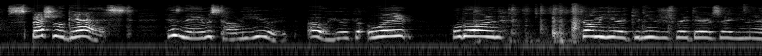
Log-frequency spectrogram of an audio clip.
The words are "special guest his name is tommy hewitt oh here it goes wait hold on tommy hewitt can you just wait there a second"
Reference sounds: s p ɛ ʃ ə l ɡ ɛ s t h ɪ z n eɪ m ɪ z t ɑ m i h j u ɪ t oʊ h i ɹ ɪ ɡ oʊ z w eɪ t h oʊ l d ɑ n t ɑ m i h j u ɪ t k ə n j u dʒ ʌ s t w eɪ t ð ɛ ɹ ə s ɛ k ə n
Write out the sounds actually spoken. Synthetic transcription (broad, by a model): s p ɛ ʃ l ɡ ɛ s t h ɪ z n eɪ m ɪ z t ɑ m i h j u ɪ t oʊ h i ɹ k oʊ w eɪ t h oʊ l d n t ɑ m i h j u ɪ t k ə n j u dʒ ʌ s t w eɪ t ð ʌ ɹ ə s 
